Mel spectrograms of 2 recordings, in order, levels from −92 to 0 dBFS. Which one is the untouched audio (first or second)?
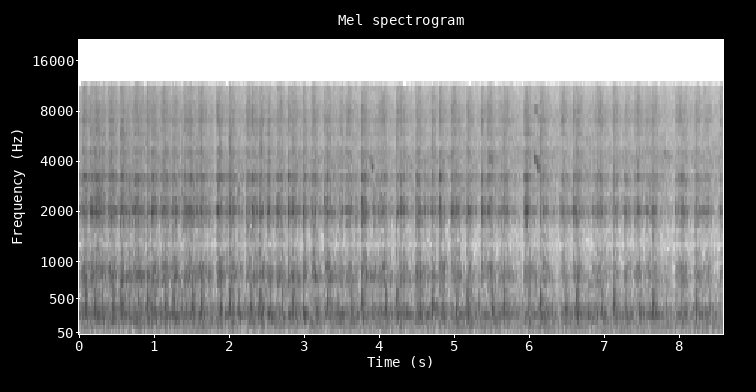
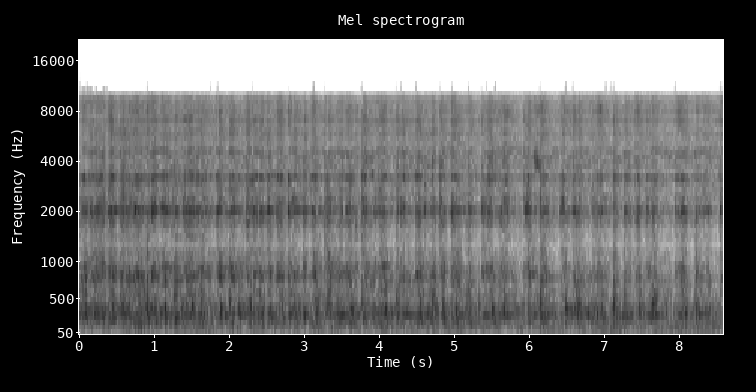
first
